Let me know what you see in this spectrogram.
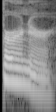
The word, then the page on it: burner: American English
